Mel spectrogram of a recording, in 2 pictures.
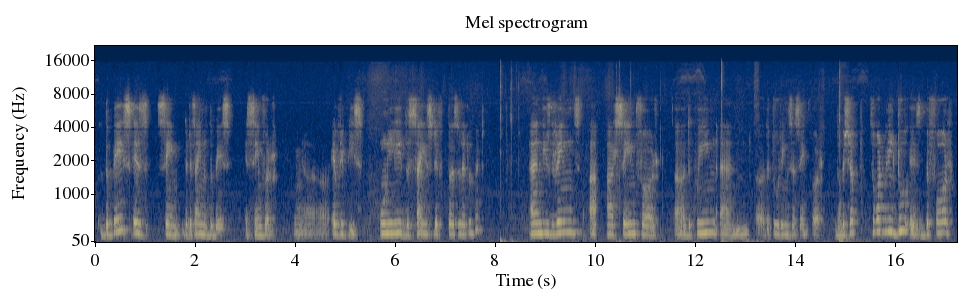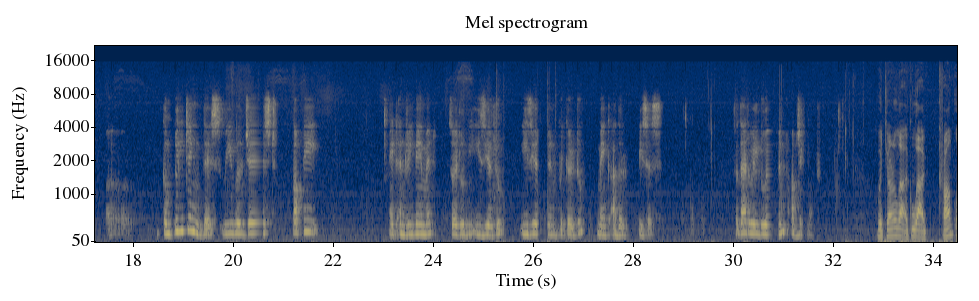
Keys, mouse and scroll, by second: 29.1 click, 32.6 click.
